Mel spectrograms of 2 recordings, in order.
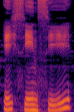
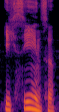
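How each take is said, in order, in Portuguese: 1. O pronome é pronunciado por inteiro, com sua vogal. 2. O pronome é reduzido a uma sílaba fraca.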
